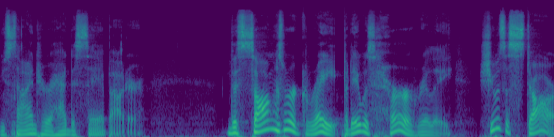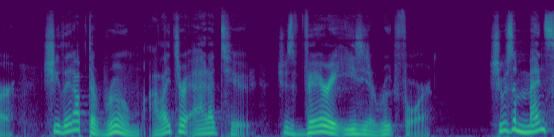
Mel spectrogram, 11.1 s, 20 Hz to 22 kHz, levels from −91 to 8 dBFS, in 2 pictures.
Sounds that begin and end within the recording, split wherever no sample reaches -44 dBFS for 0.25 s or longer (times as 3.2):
2.28–4.49
4.82–5.64
5.99–8.01
8.34–9.82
